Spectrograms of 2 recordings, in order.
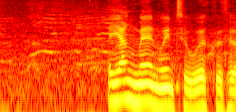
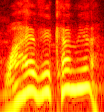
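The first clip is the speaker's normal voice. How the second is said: put-on high, louder gentle questioning old lady; Mother Teresa's question; 10 semitones higher, 4 dB louder than usual. Storyteller voicing Mother Teresa questioning the young man, high and gentle. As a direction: voice a kindly old nun asking why he came.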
